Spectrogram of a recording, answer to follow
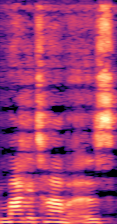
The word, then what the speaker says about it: magatama: here you've got your magatamas and they are your long magatamas it sounds wrong when i say magatama even though i know that's how you say it these are great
